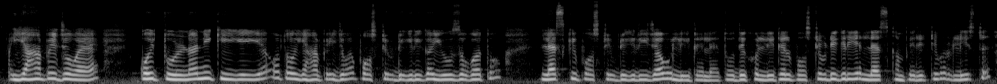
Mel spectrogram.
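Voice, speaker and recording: A young woman teaching English grammar in Hindi, reading example sentences slowly and calling her students beta. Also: fairly high pitch, warm tone, no echo. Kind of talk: classroom lecture.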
